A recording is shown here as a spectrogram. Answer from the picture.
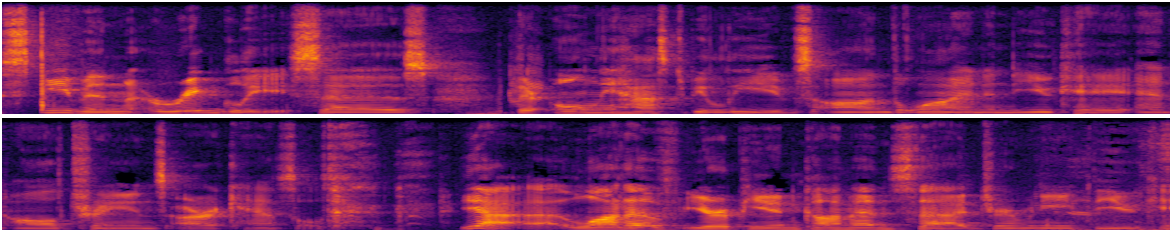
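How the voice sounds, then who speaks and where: Light background noise sits behind a man whose loudness swings widely. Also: fairly slow pace. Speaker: railway conductor answering viewer comments. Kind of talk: casual vlog chat. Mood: amused, relaxed. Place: home room.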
